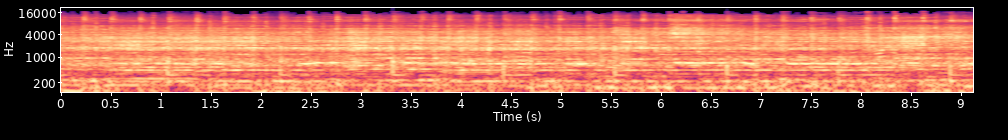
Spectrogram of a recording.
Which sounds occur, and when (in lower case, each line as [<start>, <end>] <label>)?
[0.00, 9.12] music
